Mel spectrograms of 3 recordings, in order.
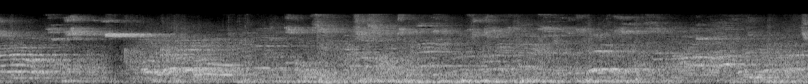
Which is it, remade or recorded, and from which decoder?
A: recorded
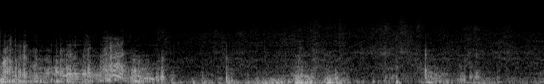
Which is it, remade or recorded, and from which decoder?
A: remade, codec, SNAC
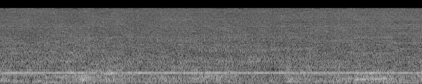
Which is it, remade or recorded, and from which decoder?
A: remade, codec, SNAC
